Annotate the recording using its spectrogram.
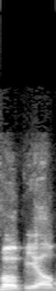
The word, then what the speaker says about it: Mobile: Yeah, it's Mobile, but yeah, obviously the name is a nice little pun, Mobile Homes.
